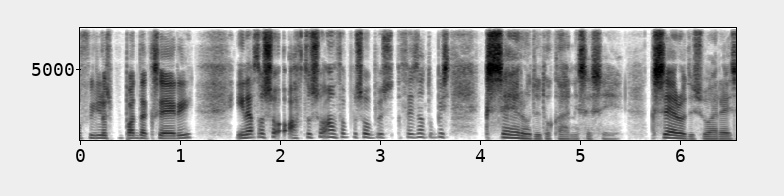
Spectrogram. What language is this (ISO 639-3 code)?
ell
